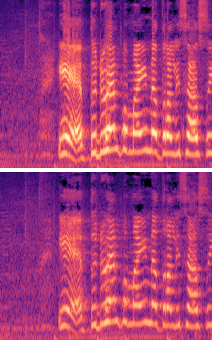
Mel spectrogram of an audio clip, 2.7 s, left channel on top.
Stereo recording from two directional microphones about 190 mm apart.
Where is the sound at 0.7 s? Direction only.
30° left (ahead or behind).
